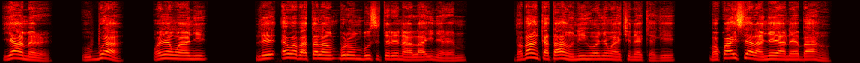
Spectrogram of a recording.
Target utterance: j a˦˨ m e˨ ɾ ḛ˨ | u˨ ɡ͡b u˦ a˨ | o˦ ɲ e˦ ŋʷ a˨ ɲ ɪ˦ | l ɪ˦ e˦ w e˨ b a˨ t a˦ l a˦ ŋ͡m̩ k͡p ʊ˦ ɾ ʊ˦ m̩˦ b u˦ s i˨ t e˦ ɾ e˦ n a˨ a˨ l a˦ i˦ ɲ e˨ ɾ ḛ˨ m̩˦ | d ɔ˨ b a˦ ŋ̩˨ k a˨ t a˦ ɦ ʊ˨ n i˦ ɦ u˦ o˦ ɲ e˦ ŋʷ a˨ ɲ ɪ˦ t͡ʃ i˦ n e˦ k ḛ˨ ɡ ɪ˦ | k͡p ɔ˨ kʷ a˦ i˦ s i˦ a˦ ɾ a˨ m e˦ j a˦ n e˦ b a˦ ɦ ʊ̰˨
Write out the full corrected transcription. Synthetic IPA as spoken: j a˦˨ m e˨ ɾ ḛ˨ | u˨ ɡ͡b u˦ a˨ | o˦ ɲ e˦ ŋʷ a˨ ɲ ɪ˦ | l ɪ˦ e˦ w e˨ b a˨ t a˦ l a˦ ŋ͡m̩ k͡p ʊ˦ ɾ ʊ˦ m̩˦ b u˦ s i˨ t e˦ ɾ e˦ n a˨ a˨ l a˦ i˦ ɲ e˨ ɾ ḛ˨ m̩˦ | d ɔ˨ b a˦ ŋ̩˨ k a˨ t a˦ ɦ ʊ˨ n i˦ ɦ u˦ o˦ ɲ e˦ ŋʷ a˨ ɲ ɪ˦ t͡ʃ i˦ n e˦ k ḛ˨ ɡ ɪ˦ | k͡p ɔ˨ kʷ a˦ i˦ s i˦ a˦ l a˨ ɲ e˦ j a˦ n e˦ b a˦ ɦ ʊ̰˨

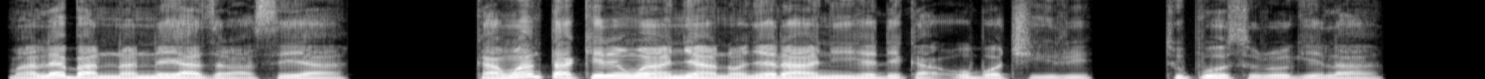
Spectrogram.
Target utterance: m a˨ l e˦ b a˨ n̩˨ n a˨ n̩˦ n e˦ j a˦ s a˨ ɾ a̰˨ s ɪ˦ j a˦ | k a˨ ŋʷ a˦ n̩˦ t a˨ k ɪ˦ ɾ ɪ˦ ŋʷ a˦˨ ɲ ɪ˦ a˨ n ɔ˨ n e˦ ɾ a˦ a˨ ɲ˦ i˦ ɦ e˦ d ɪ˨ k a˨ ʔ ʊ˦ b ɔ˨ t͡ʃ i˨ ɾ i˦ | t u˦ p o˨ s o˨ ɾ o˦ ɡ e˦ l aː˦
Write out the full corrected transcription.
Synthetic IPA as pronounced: m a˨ l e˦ b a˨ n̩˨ n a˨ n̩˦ n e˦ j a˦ z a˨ ɾ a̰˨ s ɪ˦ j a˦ | k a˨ ŋʷ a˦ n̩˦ t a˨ k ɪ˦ ɾ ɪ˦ ŋʷ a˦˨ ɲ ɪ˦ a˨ n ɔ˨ ɲ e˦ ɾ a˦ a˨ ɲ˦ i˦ ɦ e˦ d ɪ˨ k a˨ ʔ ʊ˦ b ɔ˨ t͡ʃ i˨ ɾ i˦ | t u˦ p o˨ s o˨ ɾ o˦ ɡ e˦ l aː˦

